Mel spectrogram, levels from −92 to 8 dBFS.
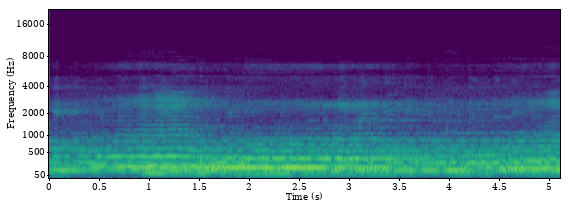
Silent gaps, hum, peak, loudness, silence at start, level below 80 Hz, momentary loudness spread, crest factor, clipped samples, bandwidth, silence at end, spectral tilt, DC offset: none; none; -8 dBFS; -21 LUFS; 0 s; -44 dBFS; 7 LU; 12 dB; under 0.1%; 4 kHz; 0 s; -10.5 dB/octave; under 0.1%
